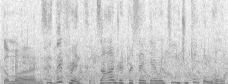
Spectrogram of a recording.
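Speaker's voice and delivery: high, excited hustle; eager persuading. Acted. Tipster pushing a guaranteed bet, eager high-pitched pitch.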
